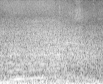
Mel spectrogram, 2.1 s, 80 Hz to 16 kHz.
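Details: 2006 Porsche 997.1 Carrera 4S Cabriolet, manual, flat-six, driving POV under hard acceleration: strong smooth rising howl climbing cleanly with revs, no knocks or rattles; healthy pull.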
